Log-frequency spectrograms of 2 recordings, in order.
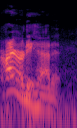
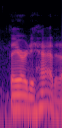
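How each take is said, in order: First: "I" punched high and loud; indignant retort. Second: Said in the usual way. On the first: Retold or imitated. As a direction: throw it back, hitting "I" hard. Throws their excuse back at them.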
